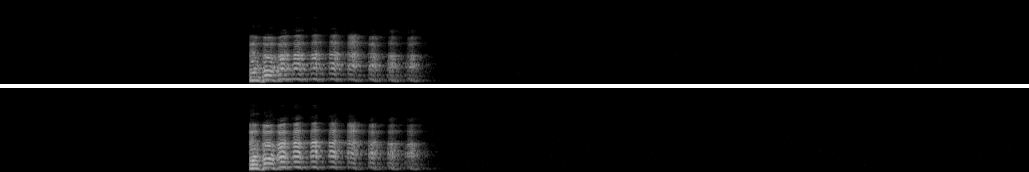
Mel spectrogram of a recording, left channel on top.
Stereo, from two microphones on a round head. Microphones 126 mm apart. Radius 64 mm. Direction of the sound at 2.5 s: 70° right (ahead or behind).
